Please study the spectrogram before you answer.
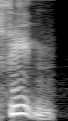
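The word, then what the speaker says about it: Feiten: and he's like yeah it is pronounced fighten but everyone says Feen and I was tired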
